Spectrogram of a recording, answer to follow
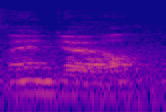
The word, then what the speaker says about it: van Gogh: the more famous paintings of the time were van gogh i've heard that name pronounced van gaal picasso now van gaal painted a whole lot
